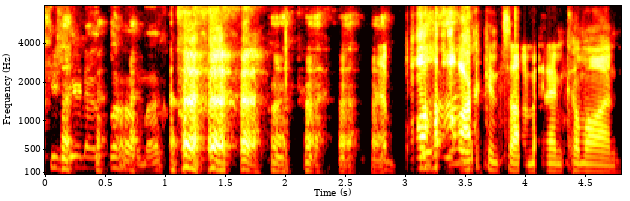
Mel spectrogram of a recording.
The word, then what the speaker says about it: Arkansas: Baja, Arkansas, man.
